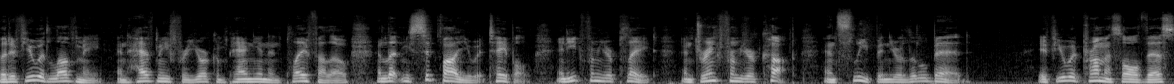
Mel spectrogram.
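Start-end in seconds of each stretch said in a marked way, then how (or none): none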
